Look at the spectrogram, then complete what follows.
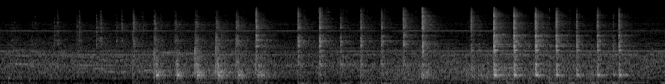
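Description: Repeated sharp pricking taps, about four a second, starting about a second and a half in: the roasting animal's skin being pricked with a pointed tool so the glaze soaks in and the skin crisps.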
